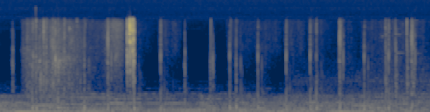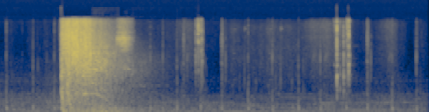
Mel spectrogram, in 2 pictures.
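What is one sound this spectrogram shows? Footsteps thud and scuff on hard floors at a steady walking pace.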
